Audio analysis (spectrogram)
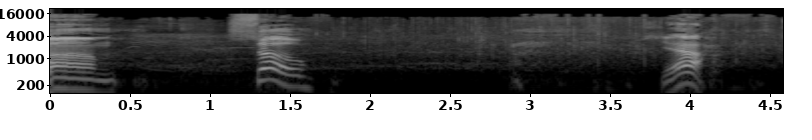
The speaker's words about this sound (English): By a round of applause, I assume you're volunteering to send them to college?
